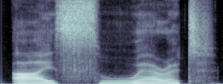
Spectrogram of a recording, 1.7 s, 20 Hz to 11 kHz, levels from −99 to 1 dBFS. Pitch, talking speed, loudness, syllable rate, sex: 165 Hz, 105 wpm, -16 LUFS, 2.1 syllables/s, female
